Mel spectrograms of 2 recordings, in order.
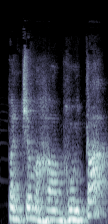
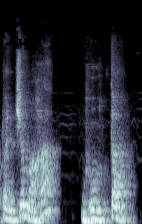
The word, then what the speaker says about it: Panchamahabhuta: And therefore, nothing to worry about Panchamahabhuta or Panchamahabhutam. It's just regional pronunciation.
